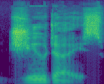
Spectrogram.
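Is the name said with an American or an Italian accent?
American. The name is said with an American-Italian accent. The speaker calls it wrong.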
